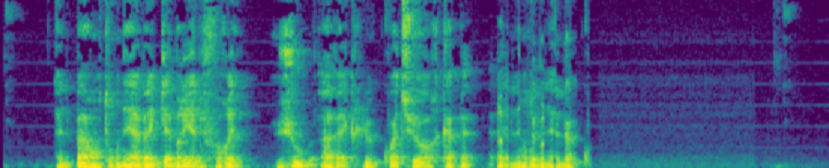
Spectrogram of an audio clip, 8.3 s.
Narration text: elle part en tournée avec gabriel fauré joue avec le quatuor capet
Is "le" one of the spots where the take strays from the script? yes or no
no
